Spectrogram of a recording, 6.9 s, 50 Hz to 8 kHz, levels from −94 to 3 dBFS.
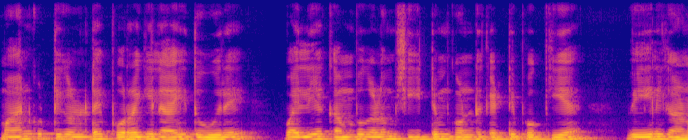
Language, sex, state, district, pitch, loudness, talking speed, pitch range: Malayalam, male, Kerala, Kollam, 125 Hz, -14 LUFS, 85 wpm, 120-130 Hz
